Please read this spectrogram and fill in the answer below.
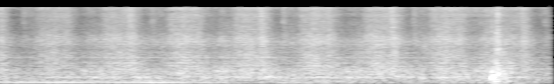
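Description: Steady running noise of print-shop machinery, with a low hum that drops away after about a second and a half. A single knock near the end.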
